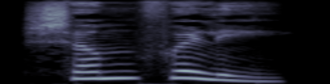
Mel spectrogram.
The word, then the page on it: ಸಂಫಲ: samphala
